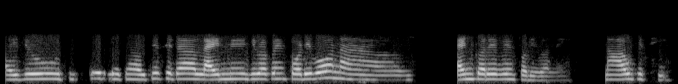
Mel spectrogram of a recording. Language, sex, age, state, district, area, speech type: Odia, female, 30-45, Odisha, Sambalpur, rural, conversation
